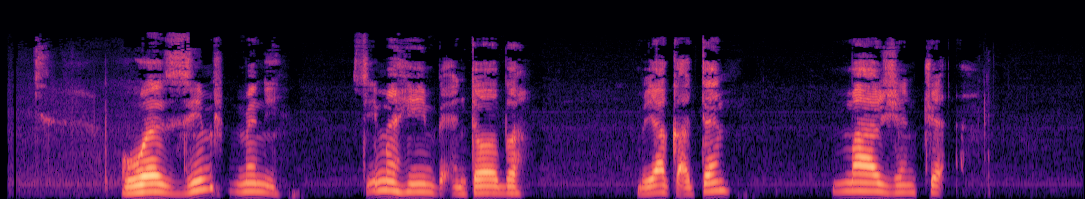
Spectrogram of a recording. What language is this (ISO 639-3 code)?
fmp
